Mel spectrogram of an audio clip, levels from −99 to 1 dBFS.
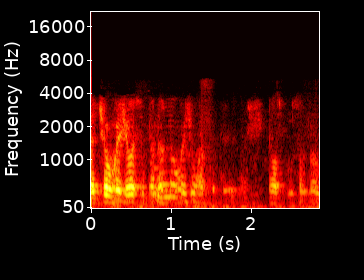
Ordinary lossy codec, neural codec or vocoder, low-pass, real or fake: MP3, 48 kbps; codec, 24 kHz, 0.9 kbps, WavTokenizer, medium speech release version 2; 5.4 kHz; fake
